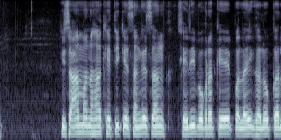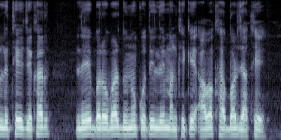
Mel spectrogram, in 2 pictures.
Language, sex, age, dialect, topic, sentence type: Chhattisgarhi, male, 18-24, Western/Budati/Khatahi, agriculture, statement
